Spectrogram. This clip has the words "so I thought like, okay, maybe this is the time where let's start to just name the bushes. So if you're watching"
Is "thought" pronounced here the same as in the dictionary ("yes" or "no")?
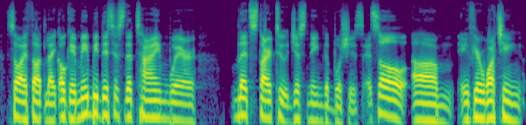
yes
